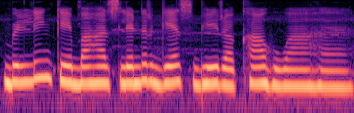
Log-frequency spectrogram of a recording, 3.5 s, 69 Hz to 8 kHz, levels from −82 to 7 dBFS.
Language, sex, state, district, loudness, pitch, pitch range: Hindi, female, Jharkhand, Palamu, -11 LUFS, 240 Hz, 220-250 Hz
